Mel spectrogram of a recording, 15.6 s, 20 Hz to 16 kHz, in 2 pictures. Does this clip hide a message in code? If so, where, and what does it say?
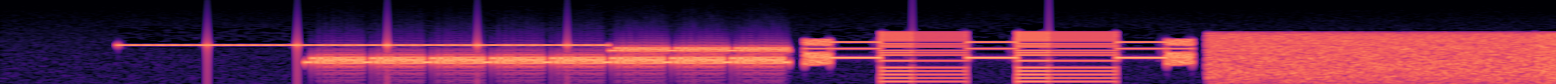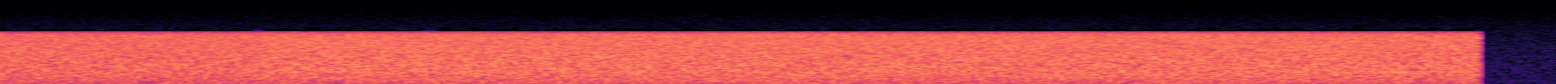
Yes: dial-up modem handshake (V.34 or later) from 0.6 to 15.2 s, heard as a whistle, warbles, then hiss.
